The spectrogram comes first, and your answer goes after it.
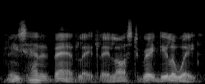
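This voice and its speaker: A deep-voiced, courteous prison chaplain. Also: male voice, animated, quick pace, creaky, highs cut off, exaggerated voice. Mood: kindly, sombre. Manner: polite, earnest, gently persistent. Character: mild, courteous, tall male prison chaplain. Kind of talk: 1950s radio drama acting. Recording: vintage 1950s radio recording.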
